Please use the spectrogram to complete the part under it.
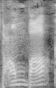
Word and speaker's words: Baumbach: Actually written by Noah Baumbach. Am I saying that right? I never say anybody's name right. – Baumbach.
